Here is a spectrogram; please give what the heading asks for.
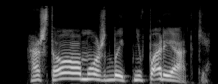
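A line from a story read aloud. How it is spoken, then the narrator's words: Surprised exclamation. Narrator (Russian): удивленно воскликнул Белояр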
